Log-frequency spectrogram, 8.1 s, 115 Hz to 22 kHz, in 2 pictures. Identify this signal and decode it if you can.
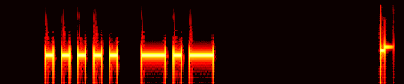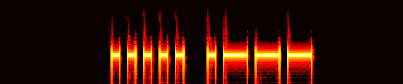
Morse code, heard as a keyed tone, about 15 wpm, 700 Hz. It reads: 5 K 5 J
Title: Single-Letter Single-Number 15wpm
